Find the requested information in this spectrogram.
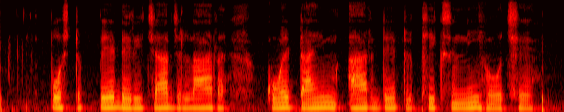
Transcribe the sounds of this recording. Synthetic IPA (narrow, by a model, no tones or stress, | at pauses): posʈpeɖɾit͡ʃaɾd͡ʒlaɾkojʈaimaɾɖeʈpʰiksniɦot͡ʃʰe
